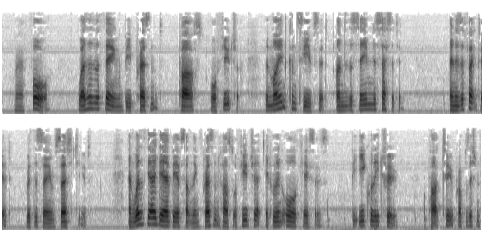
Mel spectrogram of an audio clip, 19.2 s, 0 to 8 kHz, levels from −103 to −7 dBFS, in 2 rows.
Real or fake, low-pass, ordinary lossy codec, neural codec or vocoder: real; 7.2 kHz; MP3, 24 kbps; none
